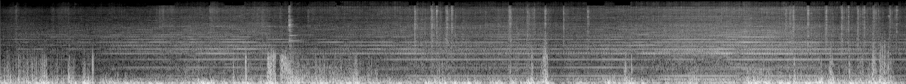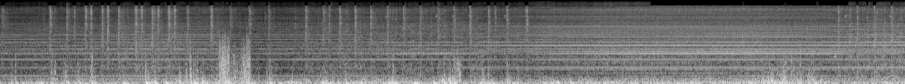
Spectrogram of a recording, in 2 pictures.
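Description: A farm tractor engine runs steadily through soybean planting, a loud continuous drone with harmonic hum and occasional clanks and rattles, close by and with no talk over it.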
